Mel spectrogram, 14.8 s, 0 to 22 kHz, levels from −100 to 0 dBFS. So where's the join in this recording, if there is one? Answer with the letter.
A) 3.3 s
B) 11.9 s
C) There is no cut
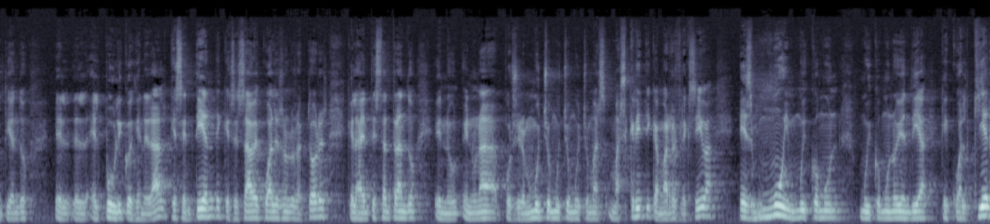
B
